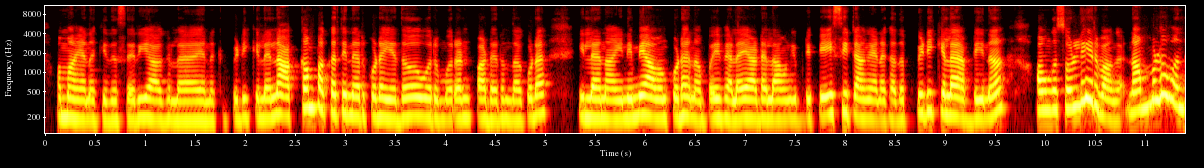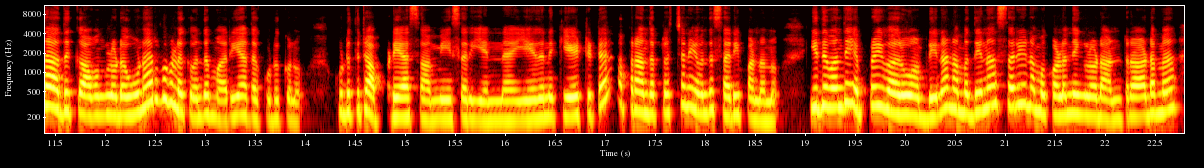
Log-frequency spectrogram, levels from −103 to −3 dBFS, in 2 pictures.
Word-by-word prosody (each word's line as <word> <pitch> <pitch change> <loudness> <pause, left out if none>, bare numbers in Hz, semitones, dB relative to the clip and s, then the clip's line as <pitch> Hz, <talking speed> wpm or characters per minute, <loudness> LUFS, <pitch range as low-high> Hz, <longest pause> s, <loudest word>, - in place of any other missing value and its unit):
அம்மா 200 0 0
எனக்கு 180 -1 -6
இது 175 0 -5
சரியாகல. 180 -2 -2 0.2
எனக்கு 175 +1 -9
பிடிக்கலன்னா 195 +3 0
அக்கம் 275 +6 +3
பக்கத்தினர் 225 -4 0
கூட 200 - 0
ஏதோ 195 +2 -1 0.2
ஒரு 190 -1 -2
முரண்பாடு 190 0 -2
இருந்தா 180 -1 -5
கூட, 205 +3 0 0.4
இல்ல 200 -1 +2
நான் 185 0 -1
இனிமே 195 +3 +3
அவன் 190 0 -1
கூட 200 - +1
நான் 175 -1 -6
போய் 195 - +1
விளையாடல. 185 +1 +2
அவுங்க 185 +1 -4
இப்பிடி 185 +1 -7
பேசிட்டாங்க. 220 -4 0
எனக்கு 180 0 -4
அது 185 - -4
பிடிக்கல 230 -2 +1
அப்பிடின்னா, 190 +5 0 0.4
அவுங்க 255 +1 +4
சொல்லிருவாங்க. 270 - +5 0.2
நம்மளும் 370 - +5
வந்து 300 +1 +5
அதுக்கு 240 -1 -2
அவுங்களோட 210 0 -1
உணர்வுகளுக்கு 300 - +1
வந்து 220 +2 -2
மரியாதை 200 +2 -3
கொடுக்கணும். 180 -2 -10 0.3
கொடுத்துட்டு 235 +1 -2
அப்பிடியா 200 -1 +1
சாமி! 185 0 -2
சரி. 185 -1 -4
என்ன 180 +1 -5 0.3
ஏதுன்னு 195 +2 -1
கேட்டுட்டு 215 +8 +1 0.2
அப்பறம் 260 -5 0
அந்த 225 - 0
பிரச்சனைய 240 +4 -3
வந்து 250 +3 -3
சரி 210 +1 0
பண்ணணும். 175 -2 -4 0.4
இது 295 +2 +2
வந்து 290 +4 +2
எப்பிடி 295 +5 -2
வரும்? 220 -1 +6
அப்பிடின்னா 200 +7 -1
நம்ம 235 -2 -1
தினசரி 300 +3 0
நம்ம 235 -4 -1
குழந்தைங்களோட 215 -1 0
அன்றாடமா 205 +5 -1
205 Hz, 165 wpm, -23 LUFS, 185-240 Hz, 0.4 s, வரும்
